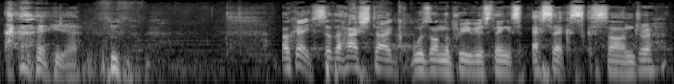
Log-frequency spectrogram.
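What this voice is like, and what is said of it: British accent. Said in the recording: “As you can tell by my accent, I'm British”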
